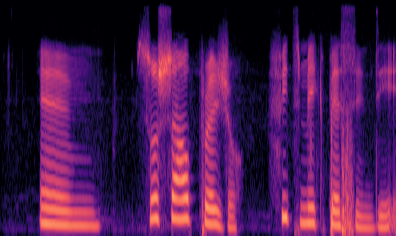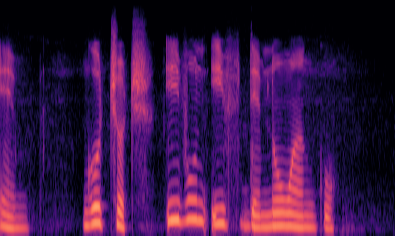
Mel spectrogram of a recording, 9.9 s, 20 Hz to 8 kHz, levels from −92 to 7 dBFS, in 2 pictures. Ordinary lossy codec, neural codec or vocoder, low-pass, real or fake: none; none; 7.2 kHz; real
